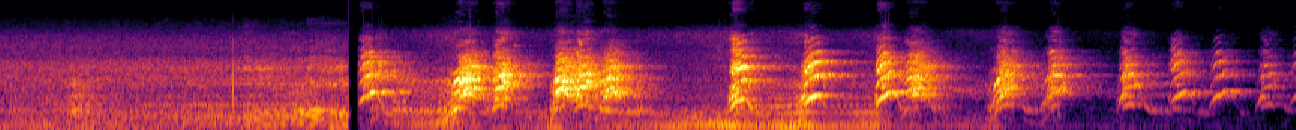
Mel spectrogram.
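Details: Poodle cross puppies bark after a quiet start with faint voices, then sharp high barks and yips about every half second, growing shorter and thinner toward the end.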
